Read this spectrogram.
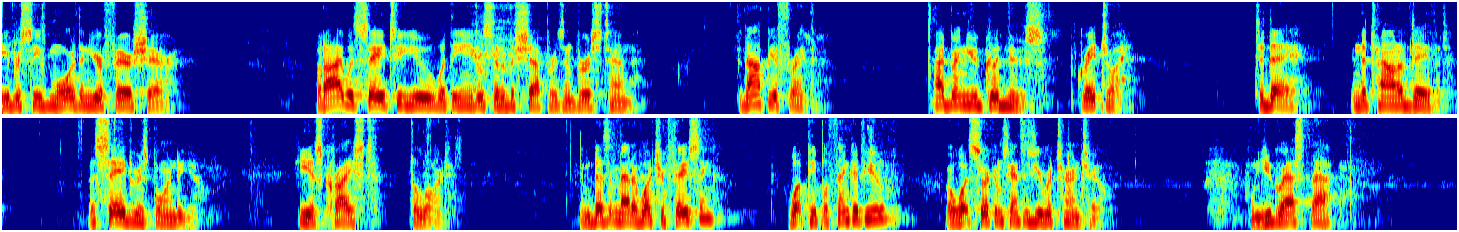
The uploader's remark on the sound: Originally recorded on December 18, 2011, at Fellowship Missionary Church, Fort Wayne, IN.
